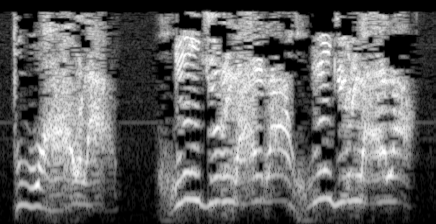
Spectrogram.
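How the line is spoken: Shouting. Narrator (Chinese): 还有人高喊

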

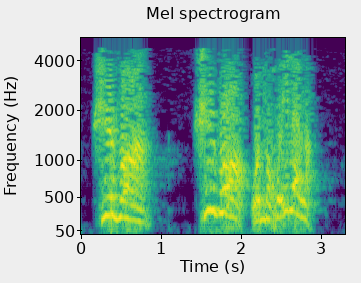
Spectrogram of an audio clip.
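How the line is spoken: Shouting. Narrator (Chinese): 就喊

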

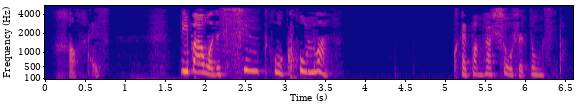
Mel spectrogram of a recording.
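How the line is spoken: Crying and anxious. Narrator (Chinese): 一边哭一边着急，擦着眼泪…说

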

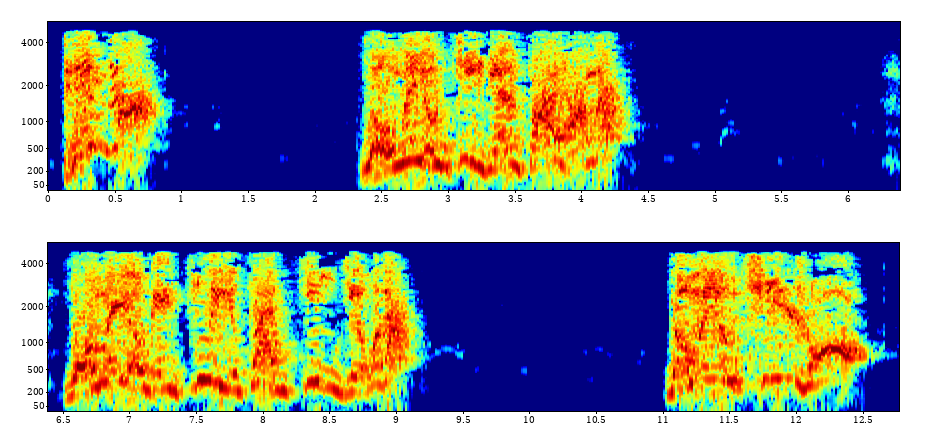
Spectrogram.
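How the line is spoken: Shouting. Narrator (Chinese): 有人冲寺外高喊

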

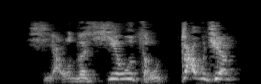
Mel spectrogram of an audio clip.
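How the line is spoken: Impatient roar. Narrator (Chinese): 丁彦平有点等不及了，大吼了一声

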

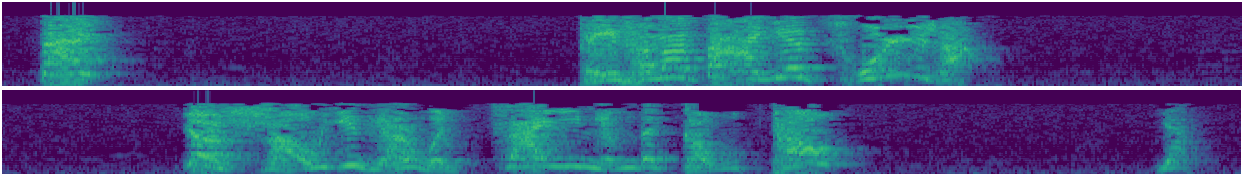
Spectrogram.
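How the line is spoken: Shouting. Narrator (Chinese): 园门那儿有人喊了一嗓

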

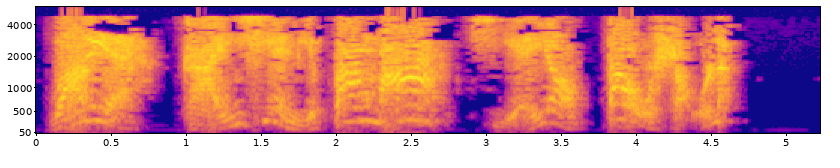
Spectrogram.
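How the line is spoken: Shout. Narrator (Chinese): 他喊了一嗓子

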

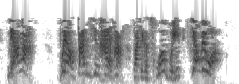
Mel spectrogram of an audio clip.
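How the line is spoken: Girl shouting while running. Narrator (Chinese): 这姑娘一边外边跑，一边嘴里喊

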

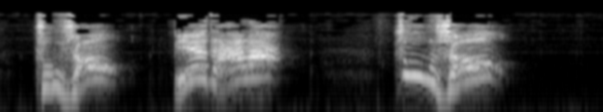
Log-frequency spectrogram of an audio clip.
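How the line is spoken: Repeated shouting. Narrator (Chinese): 周中英在旁边连连的叫

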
